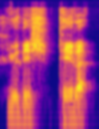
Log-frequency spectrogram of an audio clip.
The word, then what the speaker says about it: Yudhishthira: You can chant these keywords, take those key combination Yudhish Yudhish and then say Thira. And one other key rule that I've given which you can follow very confidently is any of the half syllable you try to take it with the full syllable ahead of it. So, here issue will come with D. Yudhish that frees you up for Thira. Yudhish Thira that is the trick.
